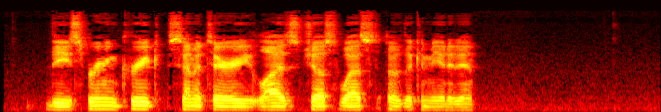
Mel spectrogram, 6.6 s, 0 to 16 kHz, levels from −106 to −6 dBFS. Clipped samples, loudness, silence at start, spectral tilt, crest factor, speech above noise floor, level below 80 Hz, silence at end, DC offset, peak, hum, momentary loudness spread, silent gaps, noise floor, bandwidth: under 0.1%; -27 LUFS; 0.45 s; -4.5 dB/octave; 20 dB; 43 dB; -66 dBFS; 1.9 s; under 0.1%; -10 dBFS; none; 7 LU; none; -70 dBFS; 11 kHz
